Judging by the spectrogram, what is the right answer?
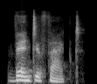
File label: "ventifact", Indian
